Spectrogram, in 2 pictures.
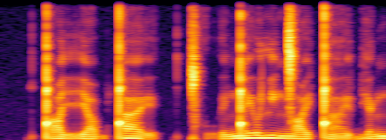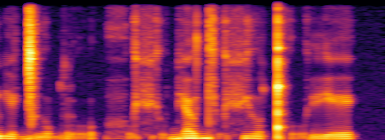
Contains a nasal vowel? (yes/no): yes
